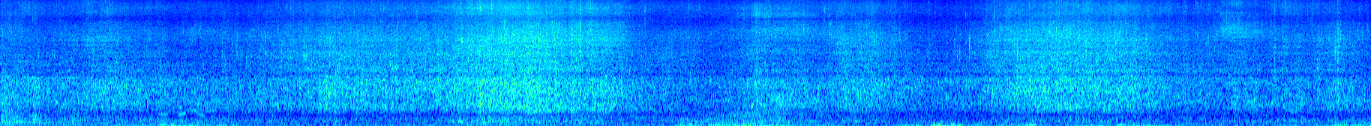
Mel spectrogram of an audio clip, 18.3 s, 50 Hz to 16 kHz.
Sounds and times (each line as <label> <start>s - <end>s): Traffic Sound 0.0s - 3.7s
Waves 0.0s - 18.2s
Wind 0.0s - 18.2s
Traffic Sound 8.0s - 12.4s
